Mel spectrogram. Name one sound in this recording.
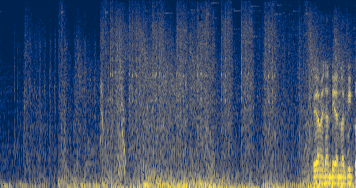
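Muffled gunshots pop in a video game.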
